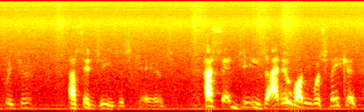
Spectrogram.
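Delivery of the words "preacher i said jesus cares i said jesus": near-whispered, tender reassurance; preacher gently consoling the weeping pastor in a hushed voice; hushed comfort. Retold or imitated. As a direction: softly comfort a weeping old friend. Preacher consoling the weeping old man.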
